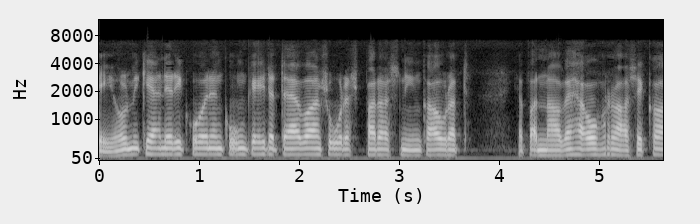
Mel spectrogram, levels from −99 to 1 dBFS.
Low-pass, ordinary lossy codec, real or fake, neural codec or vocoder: 7.2 kHz; AAC, 48 kbps; fake; codec, 16 kHz, 6 kbps, DAC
